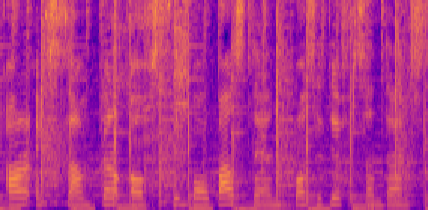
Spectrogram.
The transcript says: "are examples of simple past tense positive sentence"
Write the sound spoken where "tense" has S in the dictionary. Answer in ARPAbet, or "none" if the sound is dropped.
none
